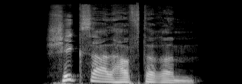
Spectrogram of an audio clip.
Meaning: strong dative masculine/neuter singular comparative degree of schicksalhaft
- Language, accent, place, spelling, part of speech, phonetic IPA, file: German, Germany, Berlin, schicksalhafterem, adjective, [ˈʃɪkz̥aːlhaftəʁəm], De-schicksalhafterem.ogg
